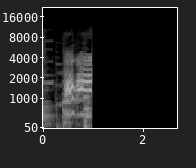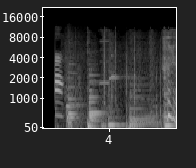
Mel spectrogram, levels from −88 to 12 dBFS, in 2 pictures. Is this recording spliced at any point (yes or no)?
no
